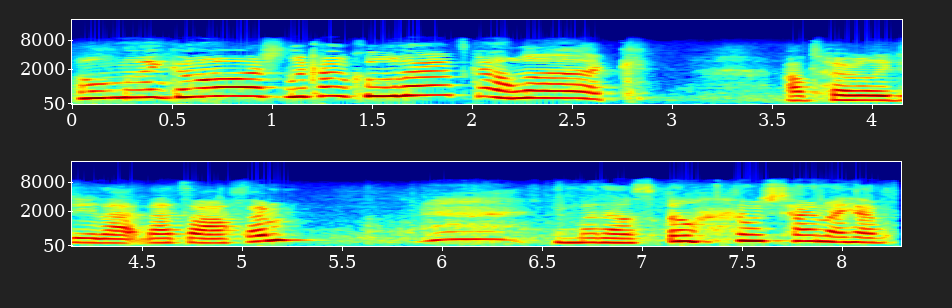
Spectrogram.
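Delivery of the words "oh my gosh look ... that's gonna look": high-pitched thrilled gushing; excited. Real, not acted. Crafter showing viewers the goodies, excited. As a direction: gush high with delight.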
